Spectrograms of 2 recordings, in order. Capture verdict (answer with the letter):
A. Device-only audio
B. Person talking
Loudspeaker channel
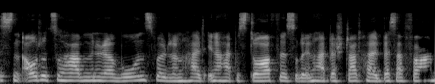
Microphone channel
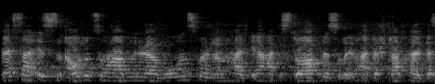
A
